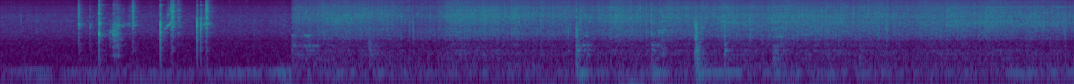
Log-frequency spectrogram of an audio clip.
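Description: Noodles and diced vegetables frying in a nonstick pan, tossed with a metal slotted spatula. A few sharp clicks of the spatula against the pan come in the first few seconds, then a steady sizzle sets in with an occasional tap.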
